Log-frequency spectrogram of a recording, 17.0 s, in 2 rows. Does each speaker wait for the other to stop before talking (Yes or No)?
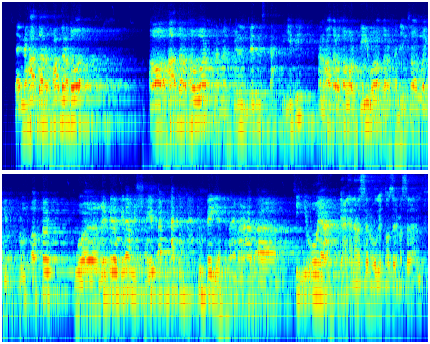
Yes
